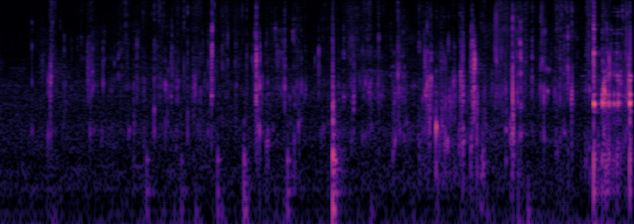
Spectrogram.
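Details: {'caption': 'Beagle eating raw food indoors, a meal of chicken drumstick, duck gizzard, pork liver and rabbit kidney; wet crunching bites and sharp clicks of teeth come in an irregular, steady run, with a brief higher squeak near the end.'}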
